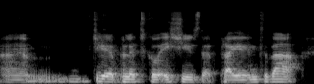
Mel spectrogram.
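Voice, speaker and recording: Moderate-paced speech from a man in a strong British accent, with fairly even intonation. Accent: thick British. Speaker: sales technology consultant. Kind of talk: interview.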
